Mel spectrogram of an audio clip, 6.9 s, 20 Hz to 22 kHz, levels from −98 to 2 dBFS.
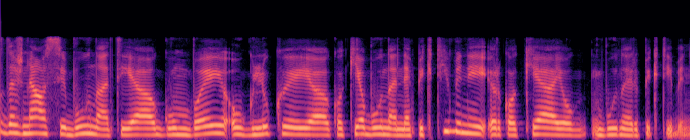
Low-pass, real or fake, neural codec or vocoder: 7.2 kHz; real; none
